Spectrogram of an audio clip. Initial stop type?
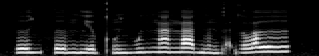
ejective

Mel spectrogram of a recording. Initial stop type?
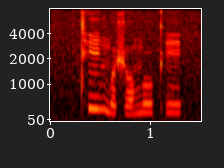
aspirated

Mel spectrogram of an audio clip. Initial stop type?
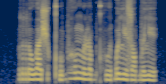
ejective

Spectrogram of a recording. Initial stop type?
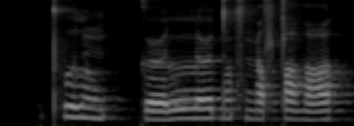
aspirated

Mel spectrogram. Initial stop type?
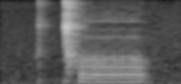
click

